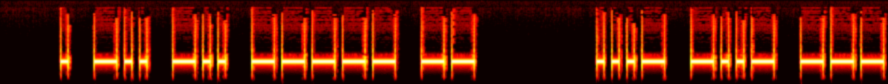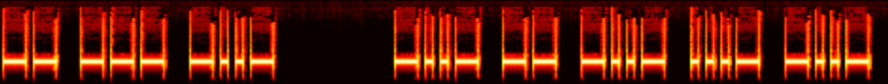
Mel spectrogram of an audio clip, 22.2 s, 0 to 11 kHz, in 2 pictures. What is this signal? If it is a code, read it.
Morse code, heard as a keyed tone, about 13 wpm, 800 Hz. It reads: EDD0M VX0OX XMXVX
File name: CW / DET / 1 6 1500C S C 12wpm 3533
